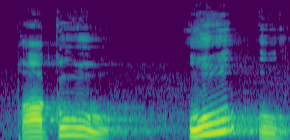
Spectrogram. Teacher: பாக்கு என்று சொல்லும் பொழுது நெடில் பிறகு குரில் வருகின்றது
